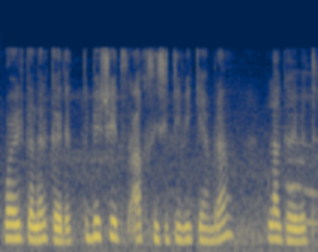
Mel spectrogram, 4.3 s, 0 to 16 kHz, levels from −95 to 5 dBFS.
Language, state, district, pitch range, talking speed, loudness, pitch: Kashmiri, Punjab, Kapurthala, 180-205 Hz, 185 wpm, -16 LUFS, 195 Hz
